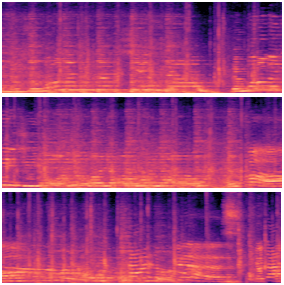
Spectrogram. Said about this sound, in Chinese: 来，掌声感谢一下。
